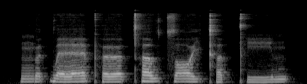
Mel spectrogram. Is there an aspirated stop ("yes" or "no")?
yes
